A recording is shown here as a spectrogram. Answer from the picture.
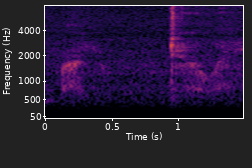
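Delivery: whispering, scolding tone.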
